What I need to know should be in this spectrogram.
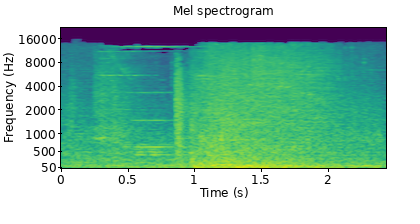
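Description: A large burst explodes with a deep boom.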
